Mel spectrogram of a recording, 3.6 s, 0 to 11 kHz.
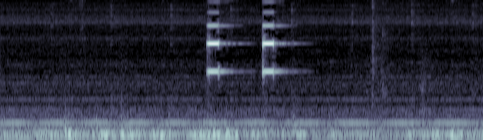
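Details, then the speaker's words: Realme C35 phone whose power button did not respond: a multimeter continuity test on the board trace after a jumper repair gives two short, clear high beeps over a faint hum, so the trace is connected and unbroken. "Nah, ini bunyi dia terhubung jadi tidak ada patahan."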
